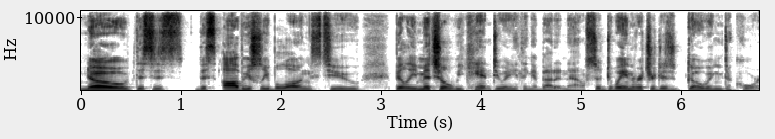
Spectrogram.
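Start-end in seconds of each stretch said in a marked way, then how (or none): none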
